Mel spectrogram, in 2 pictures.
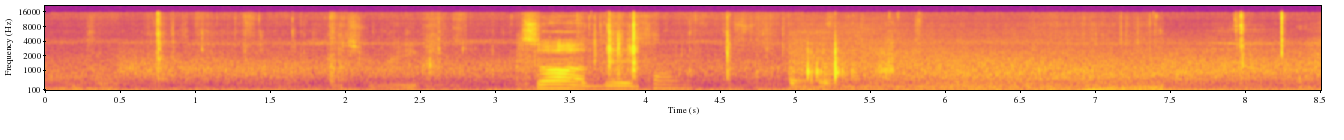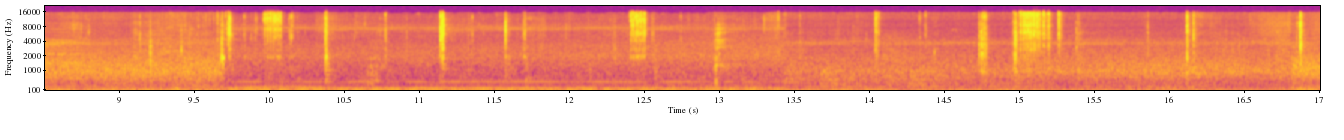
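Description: Metal tools clink and tap against an engine.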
